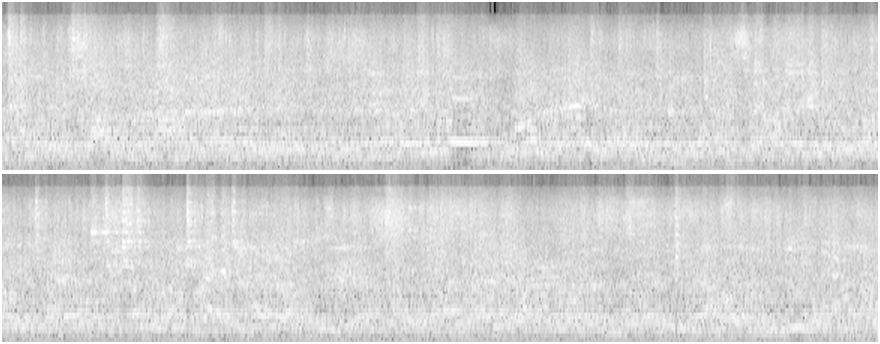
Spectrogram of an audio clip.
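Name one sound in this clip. Serving spoons clink against metal dishes.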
